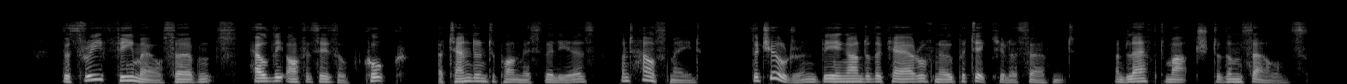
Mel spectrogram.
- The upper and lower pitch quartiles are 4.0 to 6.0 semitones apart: Yes, average, 4.3 semitones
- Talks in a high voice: No, low, 120 Hz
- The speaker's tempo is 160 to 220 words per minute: No, slow, 135 wpm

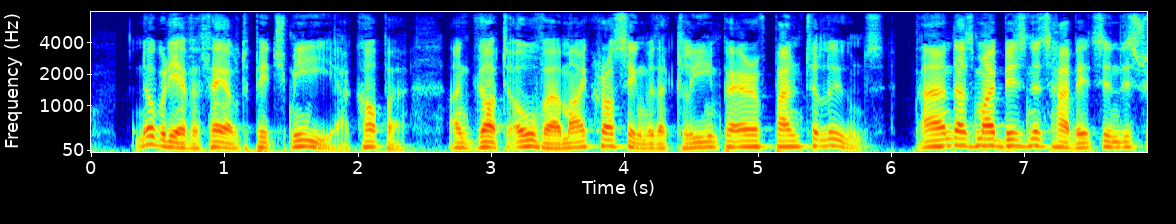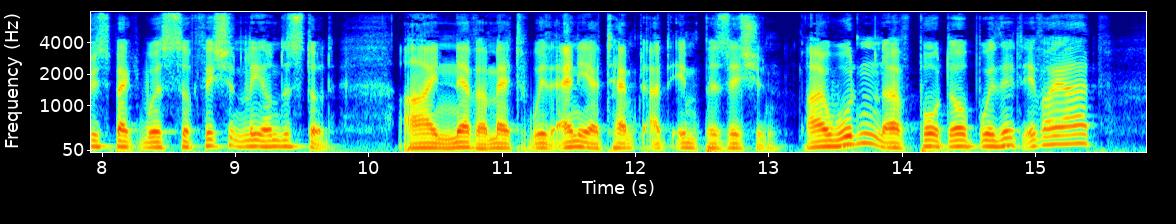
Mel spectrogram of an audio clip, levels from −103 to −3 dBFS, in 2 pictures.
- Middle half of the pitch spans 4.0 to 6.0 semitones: Yes, average, 4.5 semitones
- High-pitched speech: No, low, 120 Hz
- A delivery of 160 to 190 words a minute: Yes, average, 180 wpm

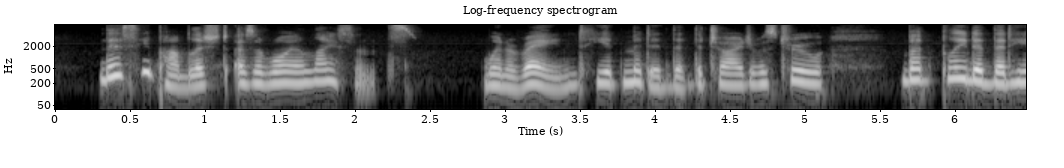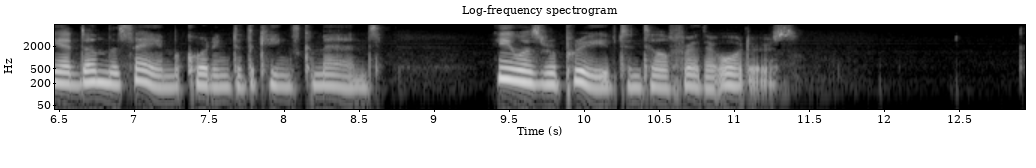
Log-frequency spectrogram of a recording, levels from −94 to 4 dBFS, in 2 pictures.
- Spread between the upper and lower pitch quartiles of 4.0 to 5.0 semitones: Yes, average, 4.4 semitones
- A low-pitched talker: No, high, 190 Hz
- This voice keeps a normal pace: Yes, average, 160 wpm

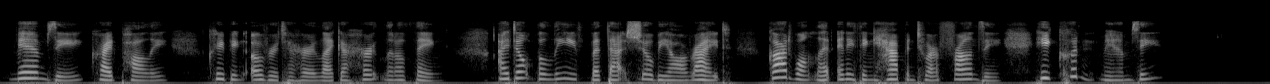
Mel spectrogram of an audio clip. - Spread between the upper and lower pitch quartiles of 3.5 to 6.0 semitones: Yes, average, 4.1 semitones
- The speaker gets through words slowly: No, average, 150 wpm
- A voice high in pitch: Yes, high, 215 Hz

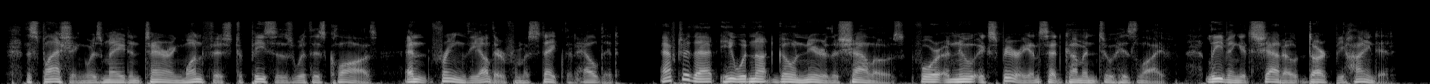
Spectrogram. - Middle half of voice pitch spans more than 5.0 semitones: Yes, wide, 5.4 semitones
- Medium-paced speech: Yes, average, 195 wpm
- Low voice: Yes, low, 100 Hz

